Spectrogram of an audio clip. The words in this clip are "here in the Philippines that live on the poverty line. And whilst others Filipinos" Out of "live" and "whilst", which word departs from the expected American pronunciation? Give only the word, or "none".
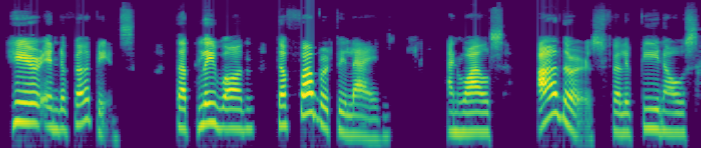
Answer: none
